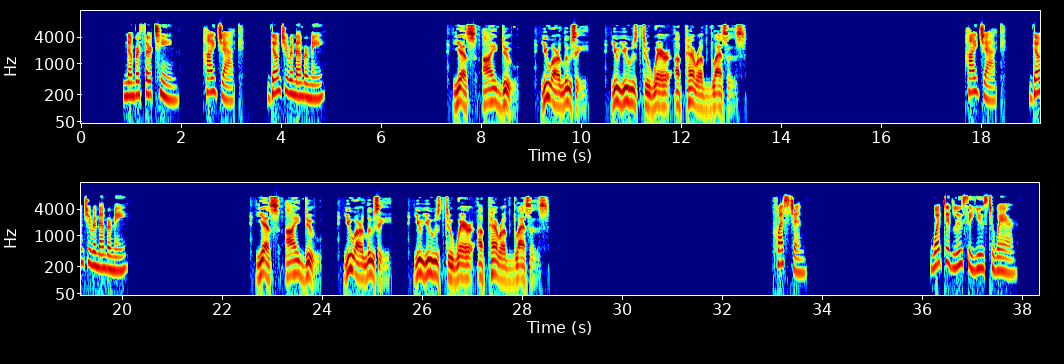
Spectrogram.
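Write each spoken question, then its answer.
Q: What did Lucy used to wear?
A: A pair of glasses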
